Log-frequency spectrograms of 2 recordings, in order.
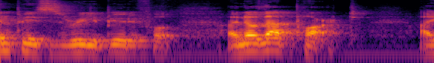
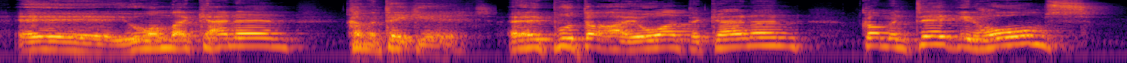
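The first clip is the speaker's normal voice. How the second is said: higher, hammed-up Texan dare; imitated Texan taunt; 5 semitones higher than usual. Texan daring the army to take the cannon, mock defiant. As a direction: taunt like a cocky Texan in parody. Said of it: "Texan people be like".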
